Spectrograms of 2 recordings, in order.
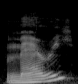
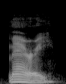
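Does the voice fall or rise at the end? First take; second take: rise; fall. First: The pitch rises at the end, like a question. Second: The pitch falls at the end, like a statement. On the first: The speaker is unsure it is really her. "As if you're not sure that it's Mary" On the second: The speaker is about to start talking to her. "that sounds like you're about to start speaking to her"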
